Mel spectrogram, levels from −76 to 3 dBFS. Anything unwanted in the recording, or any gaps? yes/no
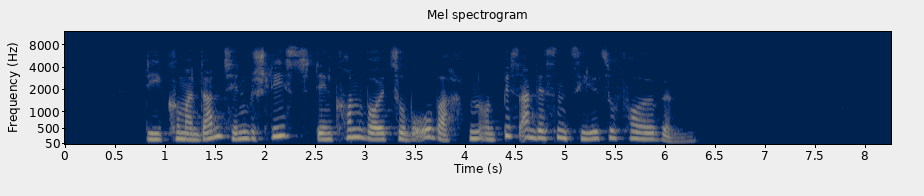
no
